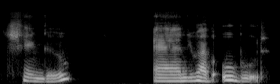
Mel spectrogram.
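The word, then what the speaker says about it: Canggu: popular areas will be Changu, which is C A N GU, not Kangu, but Changenu, and you have Ubud.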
